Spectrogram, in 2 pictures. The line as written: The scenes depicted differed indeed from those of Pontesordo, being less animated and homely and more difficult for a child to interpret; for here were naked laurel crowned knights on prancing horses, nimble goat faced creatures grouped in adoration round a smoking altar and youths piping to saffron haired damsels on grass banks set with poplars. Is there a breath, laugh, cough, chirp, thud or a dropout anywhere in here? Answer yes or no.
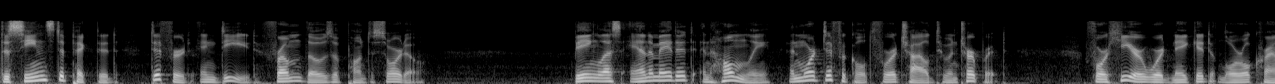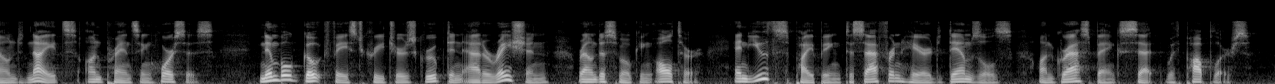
no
